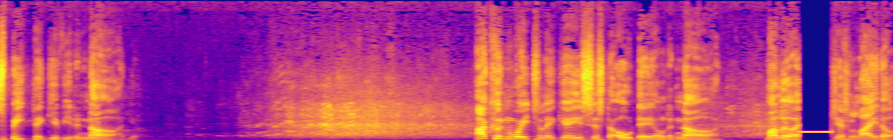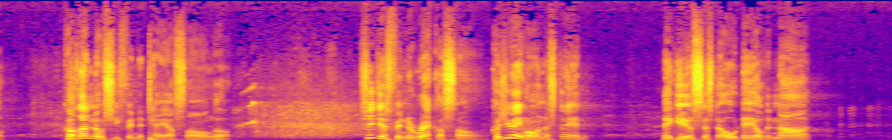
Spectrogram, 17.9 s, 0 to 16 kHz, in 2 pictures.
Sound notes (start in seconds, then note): 1.8 audience laughs; 7.0 audience laughs; 7.9 beep; 10.9 audience laughs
